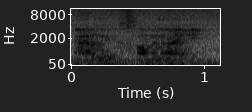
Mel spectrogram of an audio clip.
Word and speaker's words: Ali Khamenei: picture next to the missile say it again ali khamenei very nice you can pronounce it right version yes most people butcher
